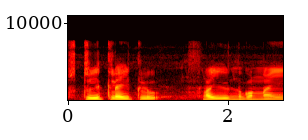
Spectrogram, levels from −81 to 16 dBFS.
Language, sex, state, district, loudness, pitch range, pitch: Telugu, male, Andhra Pradesh, Manyam, -18 LUFS, 145-160 Hz, 155 Hz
